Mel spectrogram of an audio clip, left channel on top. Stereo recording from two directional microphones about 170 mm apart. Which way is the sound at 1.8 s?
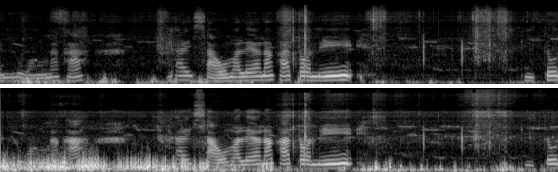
10° left (ahead or behind).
